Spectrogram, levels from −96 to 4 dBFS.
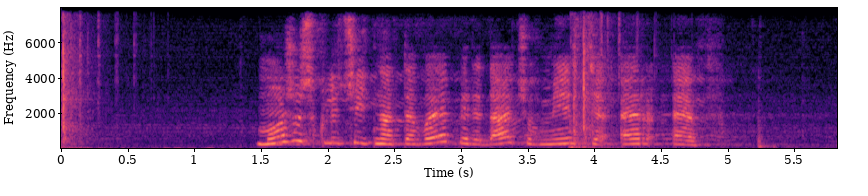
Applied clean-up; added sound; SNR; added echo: none; Mechanisms / Bicycle; 13 dB; reverberation time 1.1 s.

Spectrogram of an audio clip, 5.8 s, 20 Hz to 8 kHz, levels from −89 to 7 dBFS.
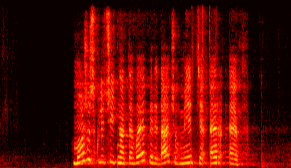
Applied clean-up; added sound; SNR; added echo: neural separator model SepFormer DNS4.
